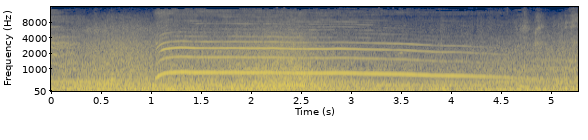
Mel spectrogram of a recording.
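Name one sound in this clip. A young boy shouts with excitement.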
